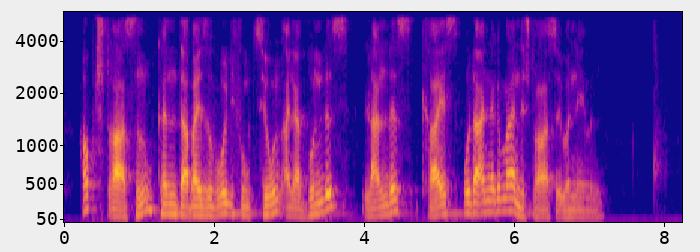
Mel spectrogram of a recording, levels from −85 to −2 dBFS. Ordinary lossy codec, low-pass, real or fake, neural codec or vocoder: MP3, 48 kbps; 5.4 kHz; fake; codec, 24 kHz, 3 kbps, HILCodec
